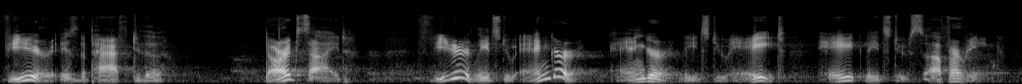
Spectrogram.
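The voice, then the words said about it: Yoda character voice. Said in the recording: “that may be the very first Yoda impersonation ever in church”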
